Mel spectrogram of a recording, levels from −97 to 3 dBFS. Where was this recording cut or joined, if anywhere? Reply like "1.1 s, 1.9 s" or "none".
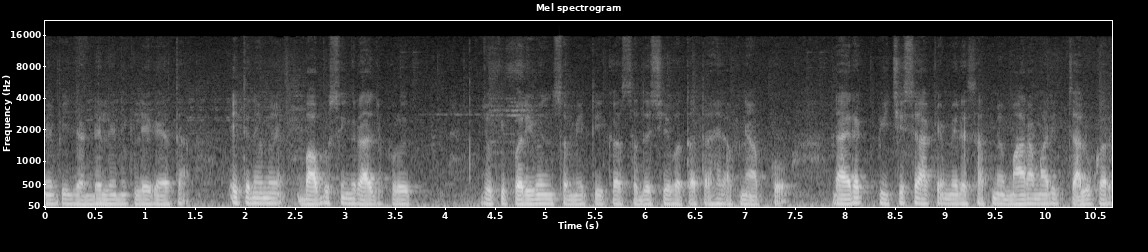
1.4 s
